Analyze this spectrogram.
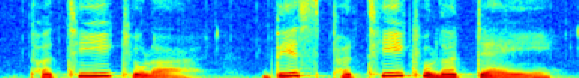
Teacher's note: trọng âm rơi vào âm tiết thứ hai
